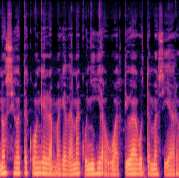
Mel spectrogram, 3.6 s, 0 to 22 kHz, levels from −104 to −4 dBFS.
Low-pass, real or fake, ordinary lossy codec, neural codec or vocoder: none; real; none; none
